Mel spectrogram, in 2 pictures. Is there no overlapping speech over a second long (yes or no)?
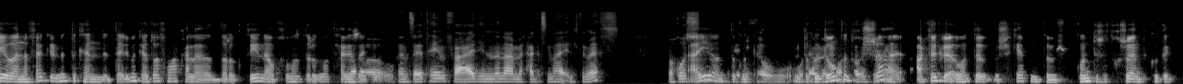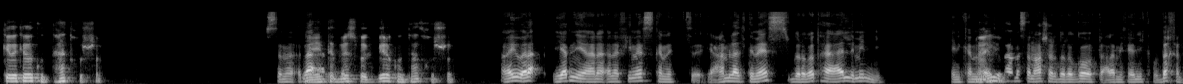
no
